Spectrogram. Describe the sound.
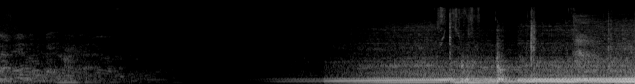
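Car engine being driven, a low rumble that rises out of a silent gap and grows steady and louder, after voices at the start.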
